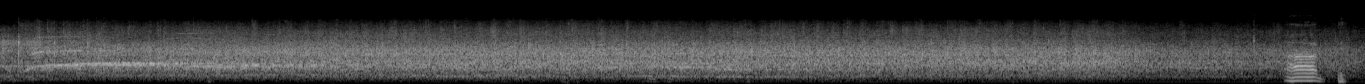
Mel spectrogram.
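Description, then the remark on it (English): Sustained applause from a large crowd responding to a speech announcing a national commission to promote patriotic education, the 1776 Commission. A dense, steady wash of clapping holds at full strength for about eleven seconds before thinning, with a brief voice heard at the end. “Gets a good response from the crowd.”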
